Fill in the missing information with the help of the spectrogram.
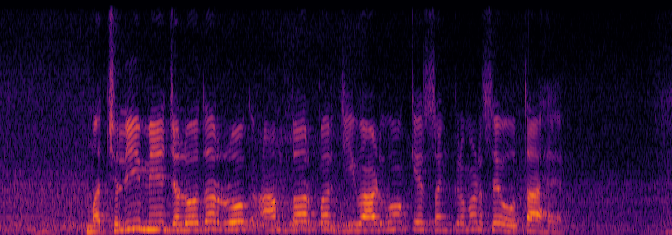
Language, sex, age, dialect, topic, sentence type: Hindi, male, 18-24, Kanauji Braj Bhasha, agriculture, statement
